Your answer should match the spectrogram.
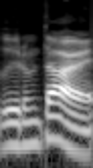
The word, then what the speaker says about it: Ludum Dare: lewd and dari and the guy pronounced that Ludum dare I so I said okay that's what it is and it's it's lots of it's Latin for to give a game so I wasn't really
